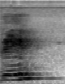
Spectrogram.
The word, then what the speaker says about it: reign: और क्योंकि जब इसका हम उच्चारण करते हैं तो इन तीनों को ही हम रेन ही बोलते हैं, रेन ही पढ़ते हैं, लेकिन स्पेलिंग तीनों की अलग है।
